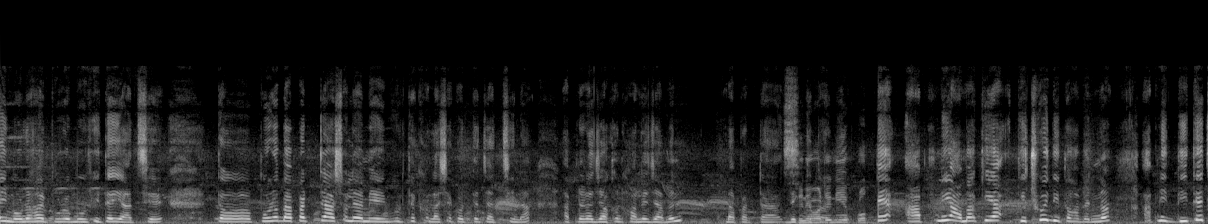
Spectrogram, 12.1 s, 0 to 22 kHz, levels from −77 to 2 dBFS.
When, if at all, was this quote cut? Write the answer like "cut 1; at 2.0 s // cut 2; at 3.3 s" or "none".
cut 1; at 8.8 s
